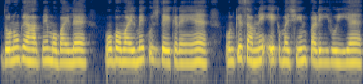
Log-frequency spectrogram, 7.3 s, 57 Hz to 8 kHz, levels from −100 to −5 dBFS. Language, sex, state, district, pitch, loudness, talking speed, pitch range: Hindi, female, Himachal Pradesh, Shimla, 220 Hz, -15 LUFS, 165 wpm, 210-225 Hz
